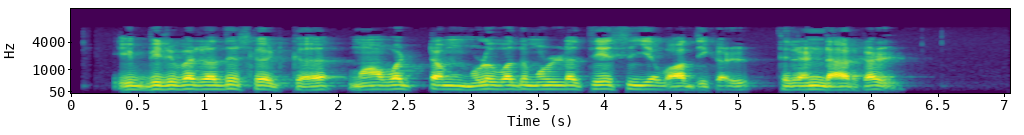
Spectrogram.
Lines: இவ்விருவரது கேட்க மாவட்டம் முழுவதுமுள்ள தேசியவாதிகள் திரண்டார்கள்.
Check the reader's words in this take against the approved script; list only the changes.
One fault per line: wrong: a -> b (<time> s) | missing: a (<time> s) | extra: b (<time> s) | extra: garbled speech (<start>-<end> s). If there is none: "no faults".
no faults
